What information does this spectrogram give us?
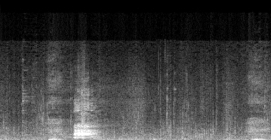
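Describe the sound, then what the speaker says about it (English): In The Long Dark, a wolf gives a short, sharp growl-like snarl in the middle of a quiet outdoor scene, with softer faint vocal bursts before and after. "He's going to growl at me again."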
